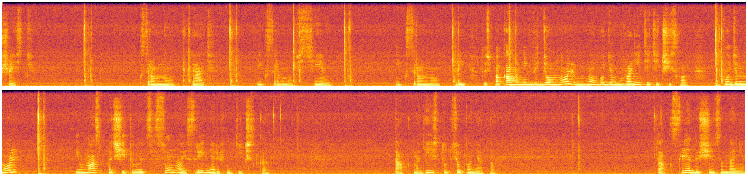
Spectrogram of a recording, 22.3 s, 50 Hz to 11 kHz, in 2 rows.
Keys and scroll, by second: 1.2 Return, 2.8 5, 3.5 Return, 4.4 7, 5.2 Return, 6.8 3, 7.6 Return, 10.7 0, 11.7 Return, 19.8 F9.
